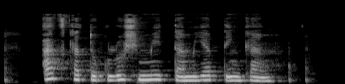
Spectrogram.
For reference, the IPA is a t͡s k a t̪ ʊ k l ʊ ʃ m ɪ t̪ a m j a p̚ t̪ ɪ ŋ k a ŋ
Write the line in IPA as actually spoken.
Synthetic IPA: a t͡s k a t̪ ʊ k l ʊ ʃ m ɪ t̪ a m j a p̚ t̪ ɪ ŋ k a ŋ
